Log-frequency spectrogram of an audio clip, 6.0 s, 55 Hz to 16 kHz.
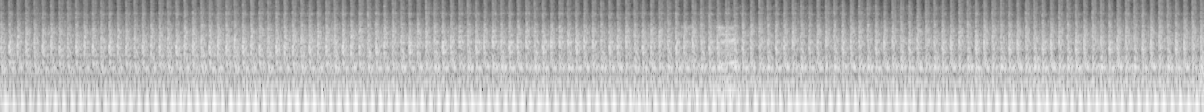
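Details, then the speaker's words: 2016 Isuzu LS Turbo diesel, warm engine, dry turbo, no oil seepage: even diesel clatter at steady idle, about four beats a second, no shaking or stumble, no smoke; healthy normal idle. "ya Lur untuk suara mesinnya ya suaranya benar-benar istimewa Lur suaranya benar-benar nya kayak mobil baru enak di telinga suaranya mesinnya tenang tidak goyang tidak pincang"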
